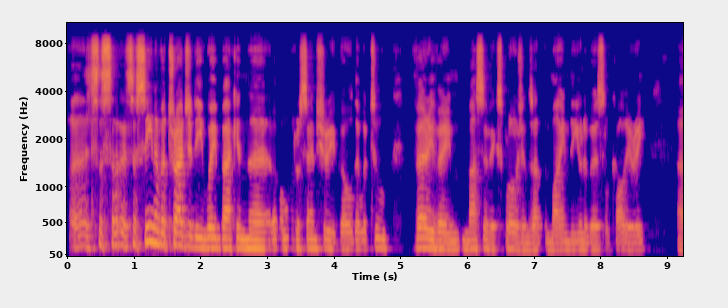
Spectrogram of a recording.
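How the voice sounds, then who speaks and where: An older man from Wales, an author casually talking about his books in a relaxed, rambling way with many pauses and restarts. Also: medium pitch. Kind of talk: casual spoken book promotion. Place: Queensland, Australia.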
